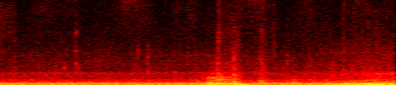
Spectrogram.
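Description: Steady, droning car-interior noise while driving on a commute to work: a deep continuous engine and road rumble at even loudness, with a faint brief swish partway through and no voices.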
